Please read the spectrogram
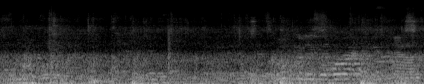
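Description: Voices of coaches and spectators calling out around a boxing ring, over scattered short knocks and thuds from the bout: boxers' feet on the ring canvas and gloves landing.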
